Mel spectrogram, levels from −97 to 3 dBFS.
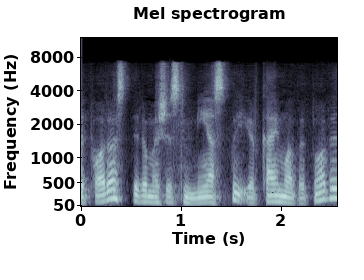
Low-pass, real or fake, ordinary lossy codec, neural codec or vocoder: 7.2 kHz; fake; AAC, 48 kbps; codec, 16 kHz, 0.3 kbps, FocalCodec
